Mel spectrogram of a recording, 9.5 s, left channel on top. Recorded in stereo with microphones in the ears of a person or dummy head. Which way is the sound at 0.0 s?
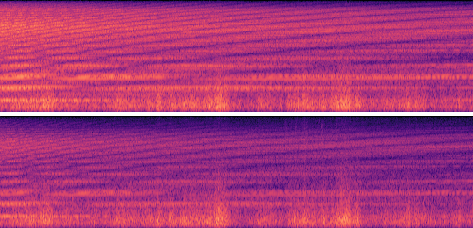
65° left (ahead or behind).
